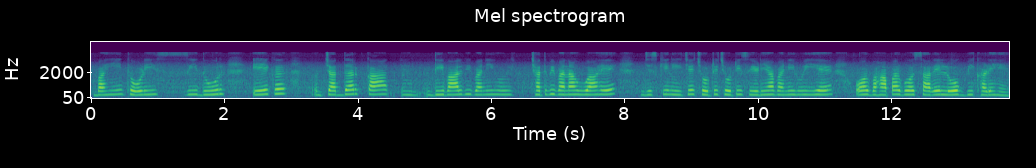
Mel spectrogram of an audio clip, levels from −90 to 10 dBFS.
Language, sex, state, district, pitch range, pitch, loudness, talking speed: Hindi, female, Bihar, Madhepura, 245-265 Hz, 255 Hz, -17 LUFS, 140 wpm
